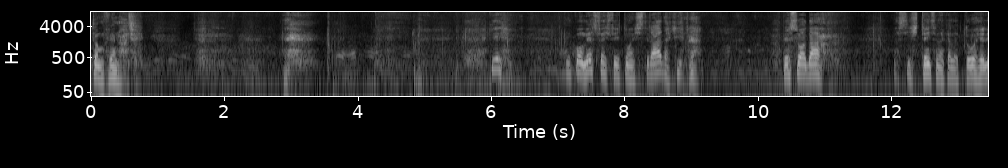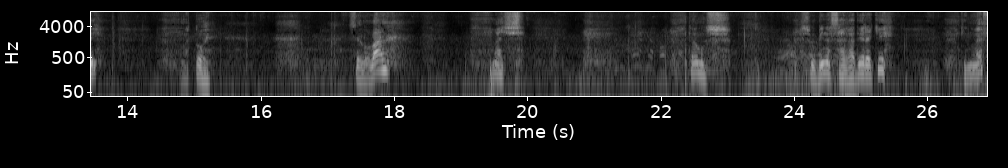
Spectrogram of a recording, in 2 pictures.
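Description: A man talks close by in bursts, outdoors.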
